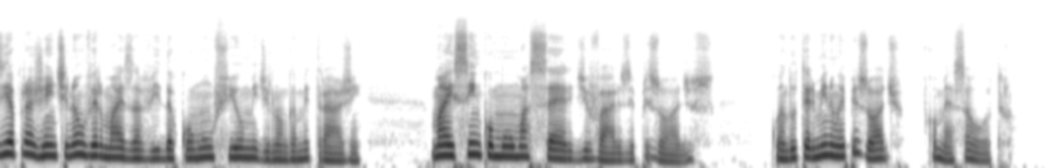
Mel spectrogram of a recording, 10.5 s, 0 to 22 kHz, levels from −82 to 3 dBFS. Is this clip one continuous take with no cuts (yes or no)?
yes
